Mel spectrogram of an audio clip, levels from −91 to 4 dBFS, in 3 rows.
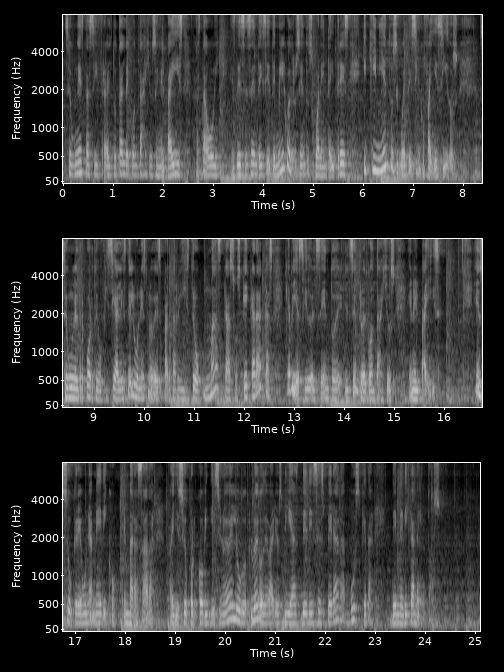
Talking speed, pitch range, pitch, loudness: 140 wpm, 155-180 Hz, 170 Hz, -29 LUFS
